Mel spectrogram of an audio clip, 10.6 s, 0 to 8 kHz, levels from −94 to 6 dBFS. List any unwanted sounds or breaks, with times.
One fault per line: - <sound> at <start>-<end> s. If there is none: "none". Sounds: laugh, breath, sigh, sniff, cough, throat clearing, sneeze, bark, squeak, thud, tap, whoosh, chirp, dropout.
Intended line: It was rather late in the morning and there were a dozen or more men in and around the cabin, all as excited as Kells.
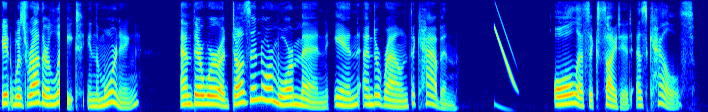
- dropout at 0.9-1.0 s
- chirp at 7.4-7.8 s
